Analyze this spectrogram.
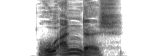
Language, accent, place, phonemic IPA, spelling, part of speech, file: German, Germany, Berlin, /ˈʁu̯andɪʃ/, ruandisch, adjective, De-ruandisch.ogg
- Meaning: Rwandan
